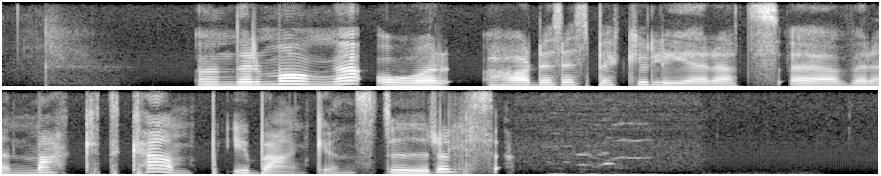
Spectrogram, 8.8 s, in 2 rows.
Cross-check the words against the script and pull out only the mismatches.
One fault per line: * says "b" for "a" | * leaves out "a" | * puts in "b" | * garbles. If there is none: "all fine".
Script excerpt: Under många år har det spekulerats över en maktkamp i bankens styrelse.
* puts in "det"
